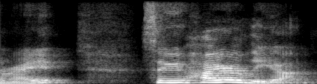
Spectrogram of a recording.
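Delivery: ordinary delivery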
